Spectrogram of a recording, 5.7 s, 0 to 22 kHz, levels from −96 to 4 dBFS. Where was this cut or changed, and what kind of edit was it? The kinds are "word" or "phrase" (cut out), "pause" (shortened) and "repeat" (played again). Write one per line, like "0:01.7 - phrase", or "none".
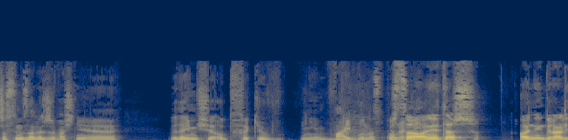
none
